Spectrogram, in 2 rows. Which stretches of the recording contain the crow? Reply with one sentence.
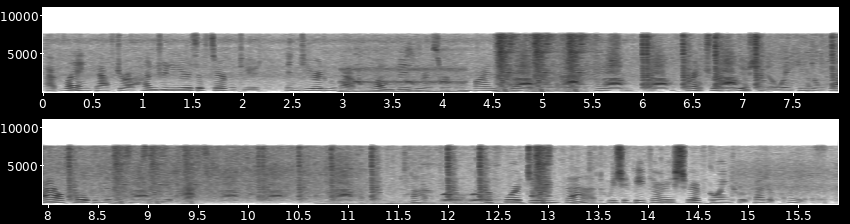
The crow can be heard from 3.0 to 13.1 s.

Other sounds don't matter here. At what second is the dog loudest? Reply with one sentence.
The volume of the dog peaks at 12 seconds.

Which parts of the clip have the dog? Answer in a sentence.
You can hear the dog from 10.7 to 12.7 s.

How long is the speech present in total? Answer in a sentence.
You can hear the speech for 14 seconds altogether.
